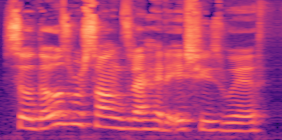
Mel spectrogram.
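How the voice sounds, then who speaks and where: A teenage girl, a young singer-songwriter appearing as an interview guest, tells a story in an animated way, acting out quotes and saying "like" a lot. Her voice is medium-pitched at a moderate pace.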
